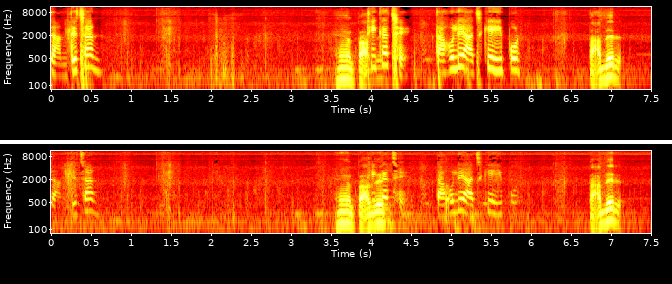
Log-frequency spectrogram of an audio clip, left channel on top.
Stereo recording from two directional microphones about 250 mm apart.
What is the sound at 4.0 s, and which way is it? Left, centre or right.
A woman's voice, left.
